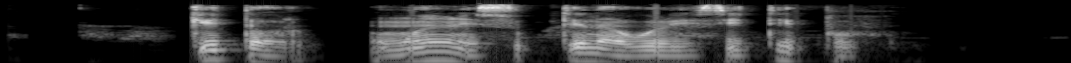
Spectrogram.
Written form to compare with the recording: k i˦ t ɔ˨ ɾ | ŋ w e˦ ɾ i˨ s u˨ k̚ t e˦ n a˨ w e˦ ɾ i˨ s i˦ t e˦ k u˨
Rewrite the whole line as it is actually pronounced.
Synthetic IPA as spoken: k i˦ t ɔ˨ ɾ | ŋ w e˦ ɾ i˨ s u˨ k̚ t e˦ n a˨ w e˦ ɾ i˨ s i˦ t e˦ p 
